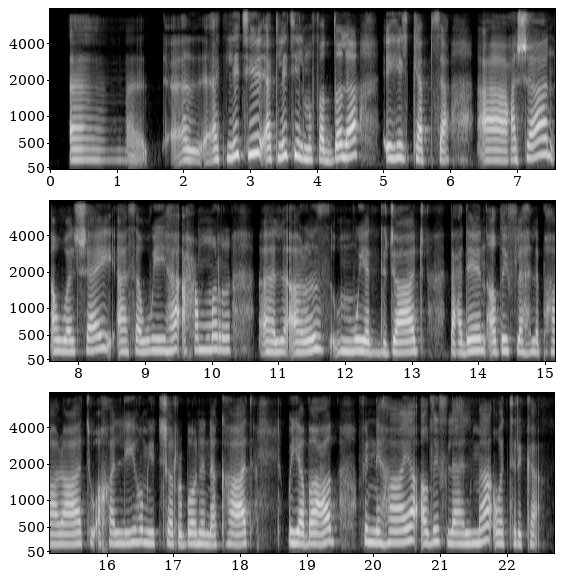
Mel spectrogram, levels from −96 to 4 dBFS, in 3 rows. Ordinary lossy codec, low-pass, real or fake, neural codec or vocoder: none; 7.2 kHz; real; none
